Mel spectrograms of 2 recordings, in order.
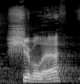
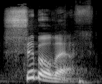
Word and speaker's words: Shibboleth: And if you were an Ephraimite, you couldn't pronounce Shibboleth. Verse 6, you would say Sibboleth.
